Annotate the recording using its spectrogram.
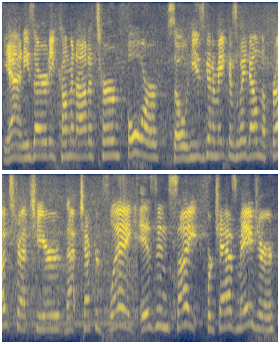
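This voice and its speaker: A woman's voice: sits high, steady tone, moderate pace, few pauses. A woman co-commentating live on a race in a conversational sports broadcast style. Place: broadcast booth at a racetrack. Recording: background noise at outdoor race.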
